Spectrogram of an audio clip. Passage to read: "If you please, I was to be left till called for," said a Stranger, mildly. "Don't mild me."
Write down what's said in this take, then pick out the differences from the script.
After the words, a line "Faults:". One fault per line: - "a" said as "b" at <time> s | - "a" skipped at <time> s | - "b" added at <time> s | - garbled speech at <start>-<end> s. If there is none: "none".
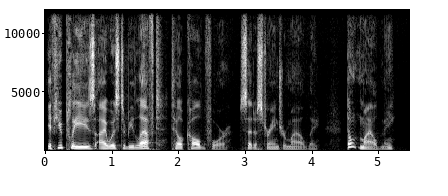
"If you please, I was to be left till called for," said a Stranger, mildly. "Don't mild me."
Faults:
none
